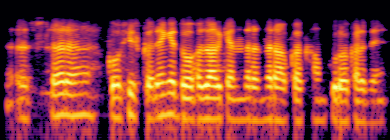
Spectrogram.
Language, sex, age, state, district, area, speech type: Urdu, male, 60+, Uttar Pradesh, Lucknow, rural, conversation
